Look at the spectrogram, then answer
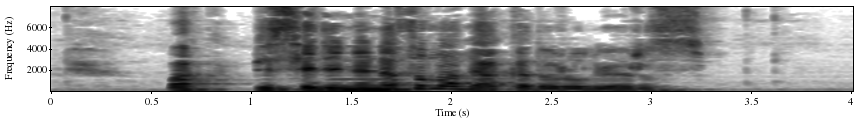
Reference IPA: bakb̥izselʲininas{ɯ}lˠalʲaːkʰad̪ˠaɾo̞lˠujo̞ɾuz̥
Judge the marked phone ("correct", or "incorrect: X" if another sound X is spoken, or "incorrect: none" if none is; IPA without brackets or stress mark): correct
